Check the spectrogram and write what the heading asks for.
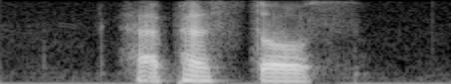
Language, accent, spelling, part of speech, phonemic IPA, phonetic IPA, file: Armenian, Eastern Armenian, Հեփեստոս, proper noun, /hepʰesˈtos/, [hepʰestós], Hy-Հեփեստոս.ogg
- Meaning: Hephaestus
